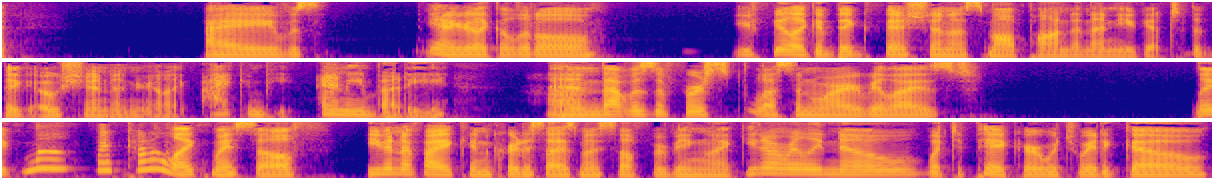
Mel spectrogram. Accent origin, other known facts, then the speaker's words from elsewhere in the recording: San Diego, California, United States; born there; I was born in San Diego. I feel like location's the easiest way to start talking about that. I was the eldest in a family of two.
